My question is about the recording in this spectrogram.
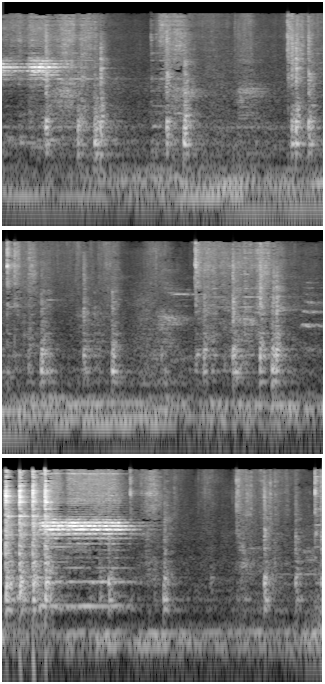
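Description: Metal spatula scraping and knocking against a metal pan while stirring cooked rice to mix in spice powder, with a louder ringing clang of metal about eight seconds in. A low steady hum runs underneath.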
